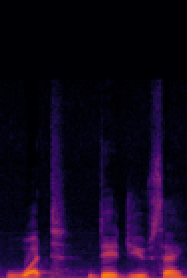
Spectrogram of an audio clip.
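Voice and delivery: mom's slow, deliberate "What did you say?"; slow, pause between every word. Retold or imitated. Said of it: "there's a comma between every word".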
